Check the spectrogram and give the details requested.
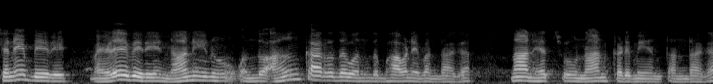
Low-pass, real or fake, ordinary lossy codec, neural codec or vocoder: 7.2 kHz; fake; Opus, 24 kbps; vocoder, 44.1 kHz, 128 mel bands, Pupu-Vocoder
